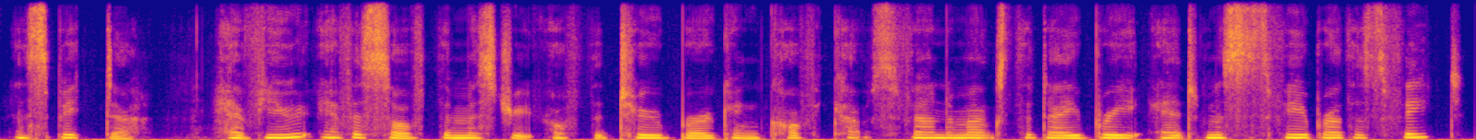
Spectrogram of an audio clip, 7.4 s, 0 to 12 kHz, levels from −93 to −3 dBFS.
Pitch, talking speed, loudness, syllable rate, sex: 225 Hz, 170 wpm, -16 LUFS, 5.0 syllables/s, female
